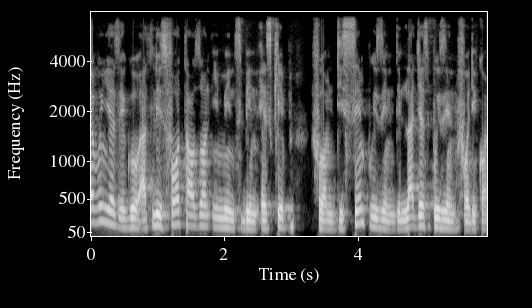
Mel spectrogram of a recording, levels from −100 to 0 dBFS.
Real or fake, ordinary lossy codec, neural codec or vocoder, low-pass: real; none; none; 7.2 kHz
